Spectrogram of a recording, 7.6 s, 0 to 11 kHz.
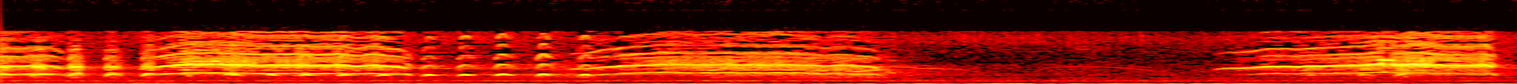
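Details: Goshawk nest in Scotland's Abernethy Forest, 3 July 2022. Loud, nasal, quavering wails come in two long stretches with stuttering notes between them, then a short pause before another rising wail.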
